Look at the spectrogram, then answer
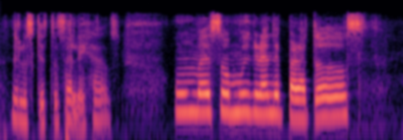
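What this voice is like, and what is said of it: Mexican Spanish accent. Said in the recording (Spanish): “qué acento más bonito de culebrón ... Qué bonito es el acento mexicano ... es encantador ese acento ... es un acento que nos llega”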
